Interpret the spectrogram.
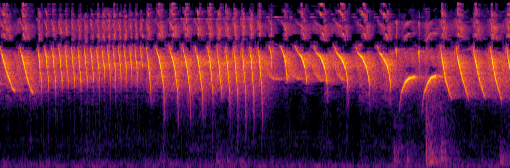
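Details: Indonesian competition canary singing from a cage: a fast rattling trill of rapid high notes, then slower descending whistled sweeps and a pair of rising chirps, high and bright throughout.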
